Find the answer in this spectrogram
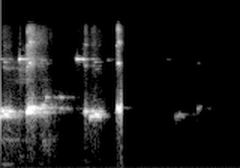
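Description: Short, steady, whistle-like tones at a fixed pitch, then a single click about a second in, after which the audio cuts out to dead silence.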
